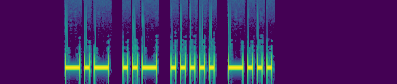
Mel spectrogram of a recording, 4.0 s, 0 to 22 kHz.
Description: Morse code, heard as a keyed tone, about 25 wpm, 700 Hz. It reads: KU5B
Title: Call Signs - 25wpm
